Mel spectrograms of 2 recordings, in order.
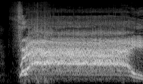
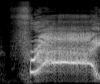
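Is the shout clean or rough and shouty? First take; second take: shouty; clean. First: It is a rough, gravelly, shouty yell. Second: It is said cleanly, without a rough shout.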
